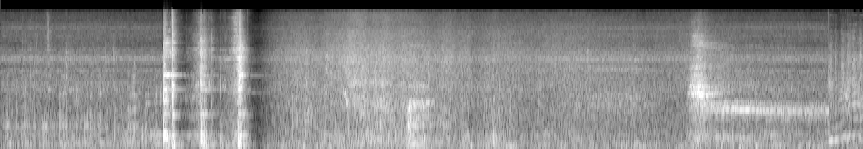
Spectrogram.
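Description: Three quick metal knocks, a lid being set on a camping cook pot, then the steady hiss of a small gas camping burner heating the covered pot. A brief steady tone sounds a little after five seconds.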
